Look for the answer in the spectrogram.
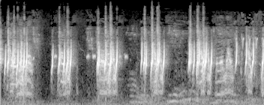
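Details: Male Coturnix quail calling: bursts of harsh, rapid, buzzy notes, each about half a second long, repeated roughly once a second with short silent gaps between them.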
